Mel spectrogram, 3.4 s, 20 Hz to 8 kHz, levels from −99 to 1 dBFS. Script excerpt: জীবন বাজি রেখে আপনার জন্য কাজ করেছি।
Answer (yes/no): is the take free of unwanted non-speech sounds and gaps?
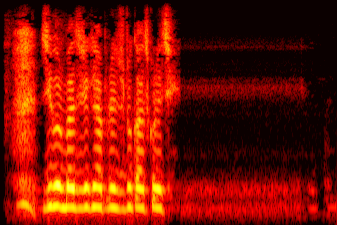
yes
